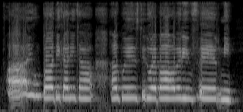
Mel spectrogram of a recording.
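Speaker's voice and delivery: high, loud beggar's wail; whining. A narrator's reading. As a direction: plead for alms in a drawn-out whine. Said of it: "con voce di piagnisteo".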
